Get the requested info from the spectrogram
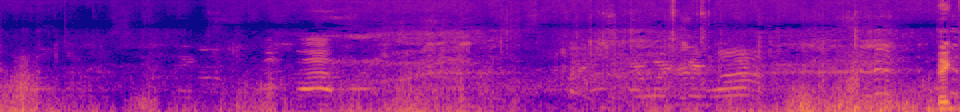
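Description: Faint distant voices of people calling and talking around a baseball field, coming and going over a low outdoor background.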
